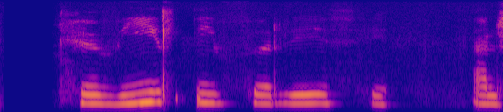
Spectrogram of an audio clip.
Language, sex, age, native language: Icelandic, male, 10, Icelandic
